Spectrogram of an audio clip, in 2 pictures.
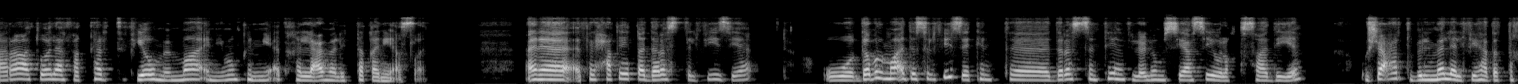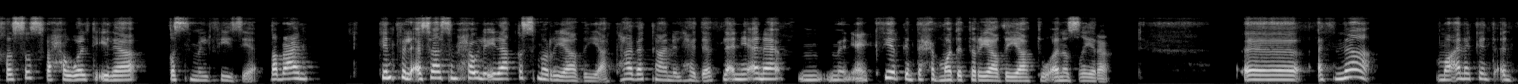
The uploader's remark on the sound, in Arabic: تسجيل لمساحة ابن رشد الأسبوعية على منصة تويتر.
